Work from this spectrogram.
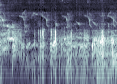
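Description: Several chickens cluck and squawk nearby in short irregular bursts, with a few higher calls mixed in.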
